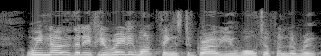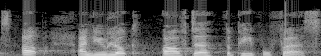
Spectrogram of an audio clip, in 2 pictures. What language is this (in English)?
English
